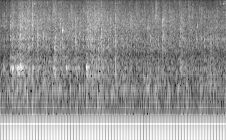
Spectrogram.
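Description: Ginger and onion pieces fry in hot oil, giving a dense, even sizzle that holds steady throughout at moderate loudness.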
